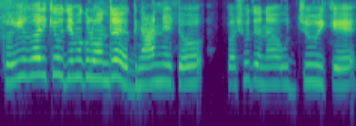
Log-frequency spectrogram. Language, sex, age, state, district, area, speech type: Kannada, female, 18-30, Karnataka, Tumkur, urban, spontaneous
